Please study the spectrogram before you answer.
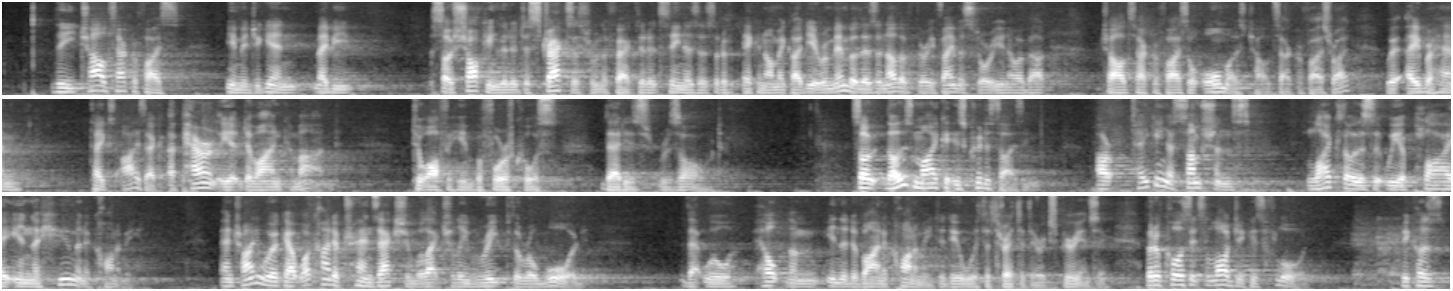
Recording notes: preached at our celebration of the Holy Eucharist on the Fourth Sunday after the Epiphany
